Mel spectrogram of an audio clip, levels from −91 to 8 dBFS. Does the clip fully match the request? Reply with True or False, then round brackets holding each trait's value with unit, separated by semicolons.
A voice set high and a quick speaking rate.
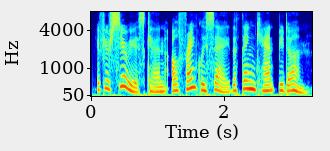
True (215 Hz; 215 wpm)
